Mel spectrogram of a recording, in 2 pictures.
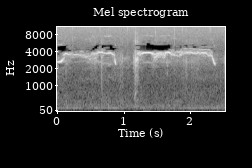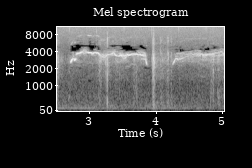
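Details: Bald eagle chick on its nest at Big Bear Lake, April 27, 2022, squeeing loudly in the adult male's face; four strong drawn-out high whistles, each rising briefly then holding steady, about a second apart.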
